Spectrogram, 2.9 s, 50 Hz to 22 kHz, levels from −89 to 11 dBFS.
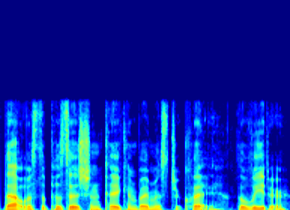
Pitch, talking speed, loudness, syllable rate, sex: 110 Hz, 205 wpm, -20 LUFS, 5.3 syllables/s, male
